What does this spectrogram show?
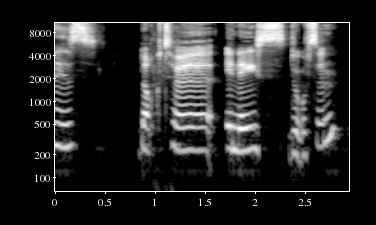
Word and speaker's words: Ines: Inace Dawson. I always say in rhymes with space or with face.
